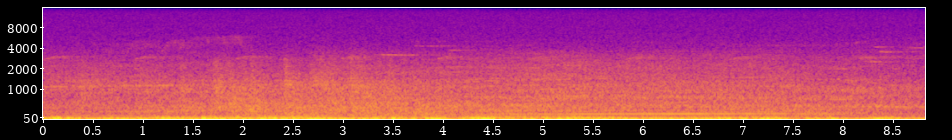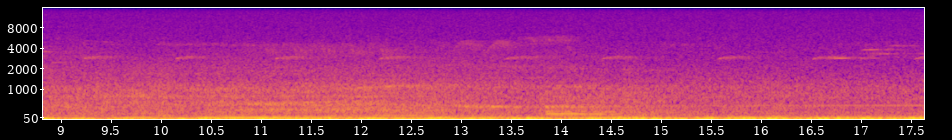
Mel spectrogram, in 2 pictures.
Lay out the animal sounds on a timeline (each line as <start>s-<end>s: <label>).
0.7s-2.1s: Northern Parula (Setophaga americana)
3.3s-4.5s: Hermit Thrush (Catharus guttatus)
7.9s-9.0s: Hermit Thrush (Catharus guttatus)
9.8s-11.2s: Red-winged Blackbird (Agelaius phoeniceus)
10.8s-12.4s: Ovenbird (Seiurus aurocapilla)
12.8s-14.2s: Northern Parula (Setophaga americana)
16.5s-17.6s: Hermit Thrush (Catharus guttatus)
